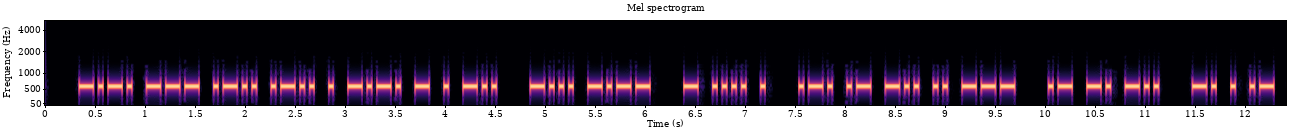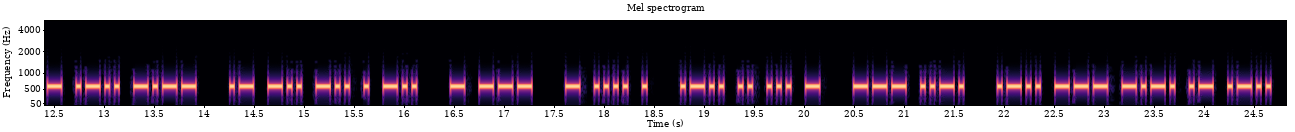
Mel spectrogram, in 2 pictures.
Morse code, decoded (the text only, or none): COLLECTED BY THE RADIO AND NEATLY ADDED TO THE LIST OF LOCAL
